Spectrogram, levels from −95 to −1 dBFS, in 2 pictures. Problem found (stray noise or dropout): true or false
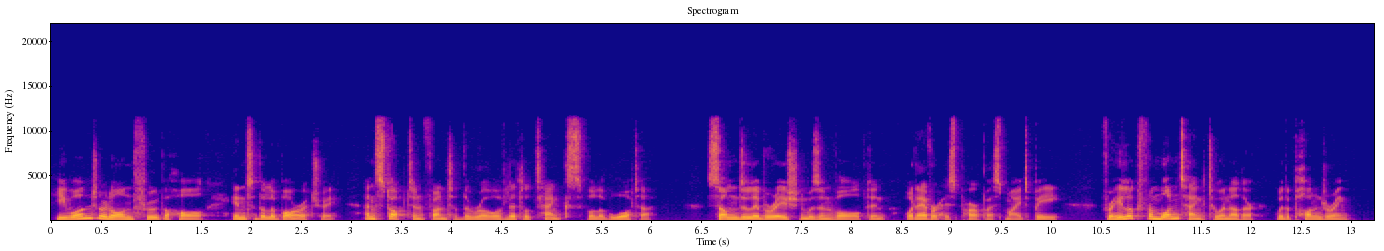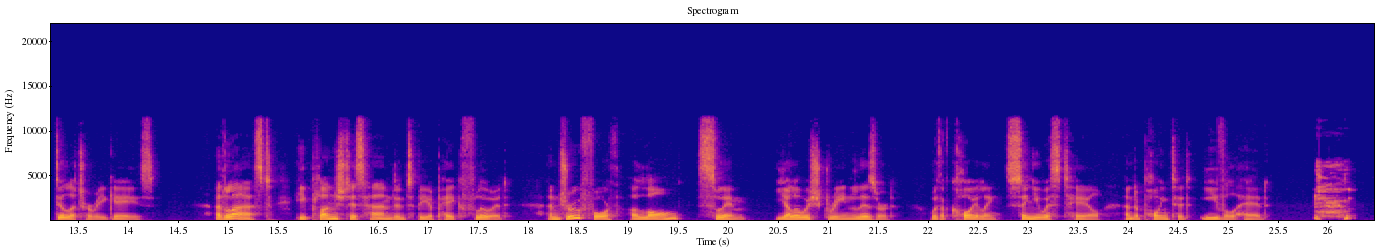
true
